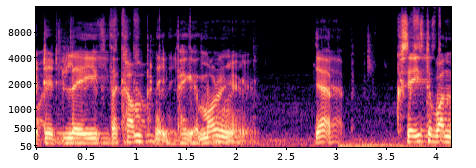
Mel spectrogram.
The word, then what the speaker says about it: Molyneux: That Peter Molyneux, which, like Molyneux, how it is pronounced, his name, it's like a French name, right?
